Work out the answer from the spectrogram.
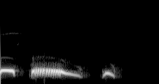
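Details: Ninh Thuận spotted dove, wild-caught and four months caged, in 'thổ sấm' voice luring wild doves: the tail of one coo, a long drawn-out coo sliding downward, and a short final coo, then silence.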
